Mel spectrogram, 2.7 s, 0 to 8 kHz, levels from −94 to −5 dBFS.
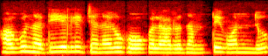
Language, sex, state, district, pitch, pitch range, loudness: Kannada, female, Karnataka, Dharwad, 220 Hz, 215-235 Hz, -15 LUFS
